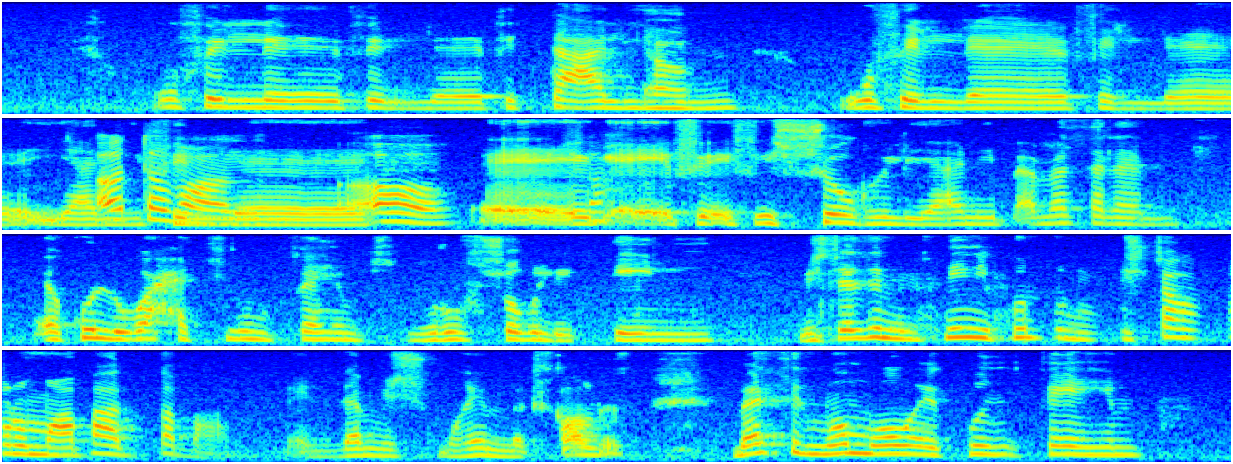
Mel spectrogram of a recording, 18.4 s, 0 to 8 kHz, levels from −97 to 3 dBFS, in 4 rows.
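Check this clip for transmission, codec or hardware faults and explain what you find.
Nothing here points to a transmission, codec or hardware problem: the speech has simply gone through ordinary call microphone processing, which trims the lowest bass and leaves nothing above 8 kHz, exactly as that path normally would.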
